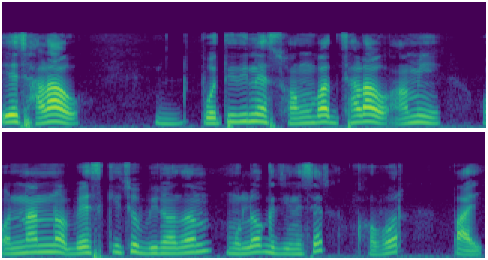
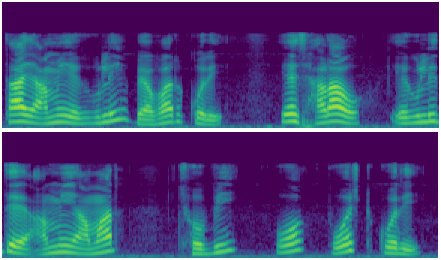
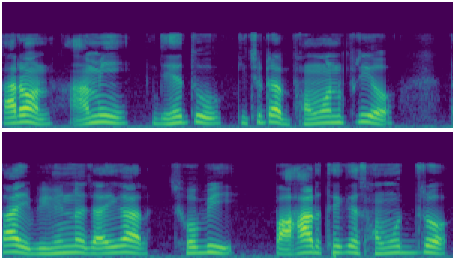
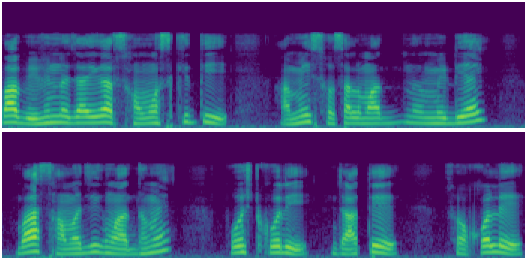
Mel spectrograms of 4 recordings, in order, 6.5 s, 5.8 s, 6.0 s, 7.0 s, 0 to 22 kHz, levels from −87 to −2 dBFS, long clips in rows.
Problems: none marked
